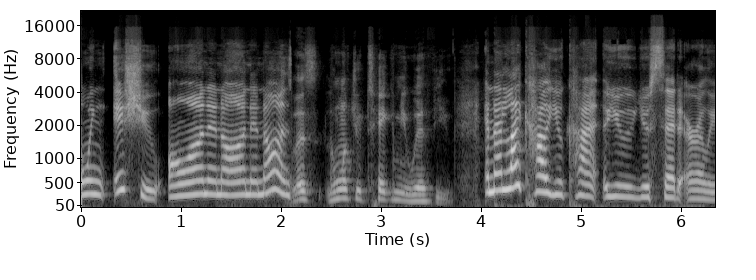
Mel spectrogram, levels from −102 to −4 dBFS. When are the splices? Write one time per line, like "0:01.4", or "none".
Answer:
0:02.1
